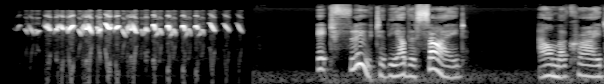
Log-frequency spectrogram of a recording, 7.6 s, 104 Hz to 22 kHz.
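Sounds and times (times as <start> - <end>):
bird chirping and tweeting: 0.2 - 3.2
speech: 4.0 - 5.9, 6.7 - 7.5.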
